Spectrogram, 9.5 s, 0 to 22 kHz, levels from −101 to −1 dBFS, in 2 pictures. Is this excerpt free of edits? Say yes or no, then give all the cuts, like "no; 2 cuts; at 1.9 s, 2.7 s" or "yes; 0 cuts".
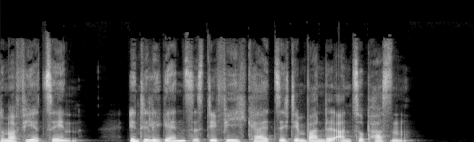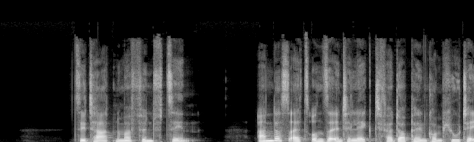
yes; 0 cuts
